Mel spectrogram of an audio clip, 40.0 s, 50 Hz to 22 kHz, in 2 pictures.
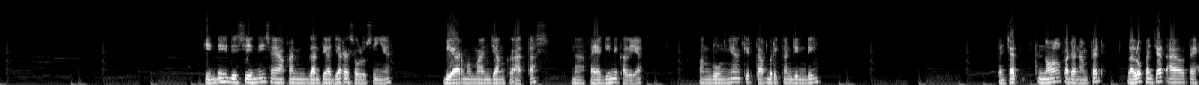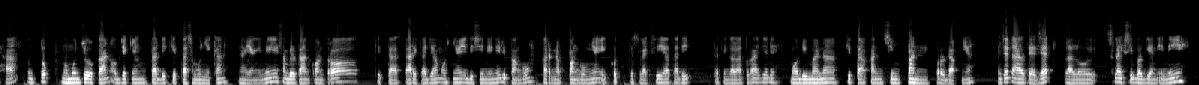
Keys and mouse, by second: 0.0 q, 0.1 alt+middle click, 1.0-1.7 alt+shift+middle drag, 1.7 alt+shift+middle click, 2.0 alt+middle click, 5.9-8.7 drag, 10.8 click, 11.4 middle click, 11.7 Tab, 12.1 2, 12.3 click, 13.0 alt+shift+middle click, 14.7 e, 16.8 KP_0, 18.6 q, 19.9 alt+h, 22.4-23.5 drag, 23.6 ctrl+z, 26.1-28.1 ctrl+drag, 30.1-31.1 drag, 31.6 click, 32.7 click, 36.5 alt+z, 37.0 alt+shift+middle click, 37.6 a, 37.7-38.5 drag.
